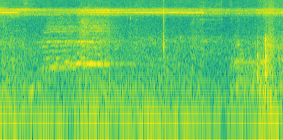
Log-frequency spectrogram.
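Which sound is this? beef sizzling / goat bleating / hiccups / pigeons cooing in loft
goat bleating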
